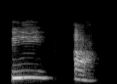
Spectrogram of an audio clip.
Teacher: en tía tenemos dos vocales, la I y la A, ¿no? Y se separan. Tía, se separan. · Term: hiato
